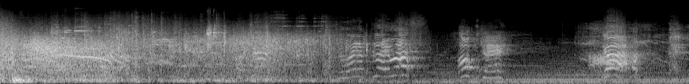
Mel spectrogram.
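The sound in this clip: Gunshots: a loud, dense burst of rapid fire fills the opening seconds, followed by a man shouting.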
